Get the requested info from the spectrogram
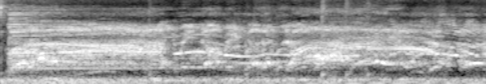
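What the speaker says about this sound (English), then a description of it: "Your screams aren't helping!" Continuous screaming, a high strained cry sustained across the whole stretch with slight wavering, fairly close and alone.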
